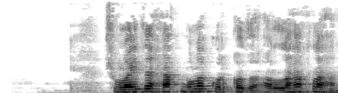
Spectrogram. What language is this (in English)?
Bashkir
